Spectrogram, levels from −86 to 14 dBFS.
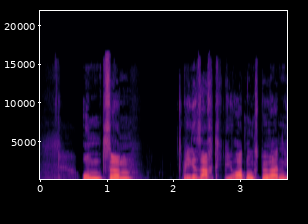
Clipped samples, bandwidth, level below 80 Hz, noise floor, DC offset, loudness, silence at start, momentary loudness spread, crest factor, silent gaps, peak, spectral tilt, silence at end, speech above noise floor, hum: under 0.1%; 16.5 kHz; -64 dBFS; -74 dBFS; under 0.1%; -26 LUFS; 0.65 s; 10 LU; 20 dB; none; -8 dBFS; -6.5 dB/octave; 0 s; 50 dB; none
